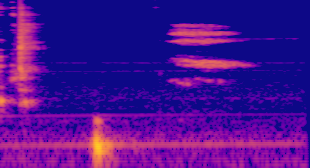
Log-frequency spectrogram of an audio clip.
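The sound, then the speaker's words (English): A brief rustle and a soft thud as a phone is put away, followed by a short high-pitched squeak or creak. No one speaks. “And my phone has to go away.”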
